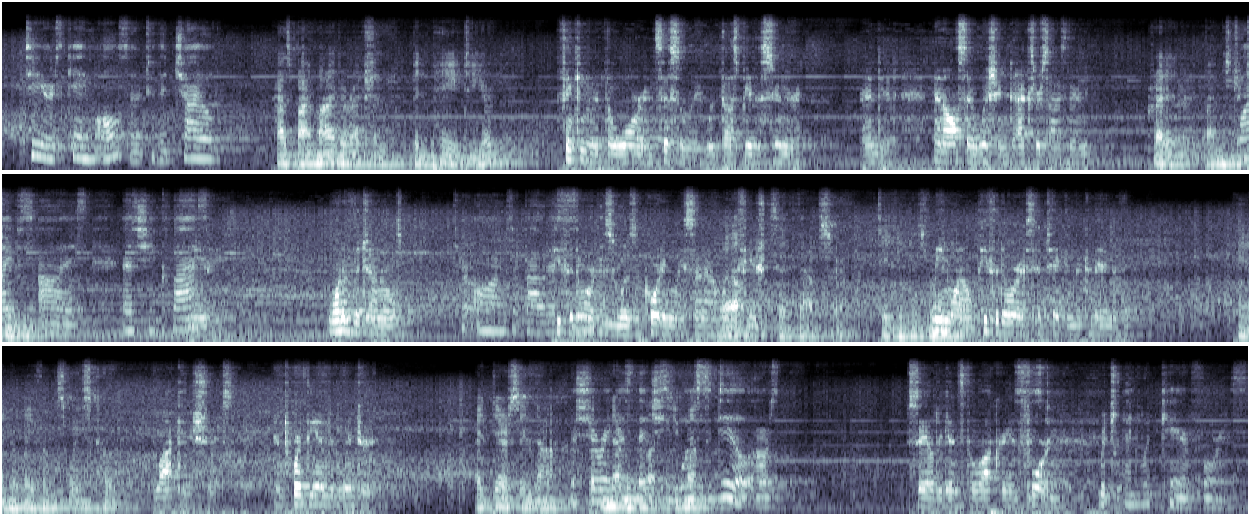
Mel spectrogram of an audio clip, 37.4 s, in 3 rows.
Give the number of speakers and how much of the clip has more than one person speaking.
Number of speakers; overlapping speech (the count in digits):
3, about 14%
